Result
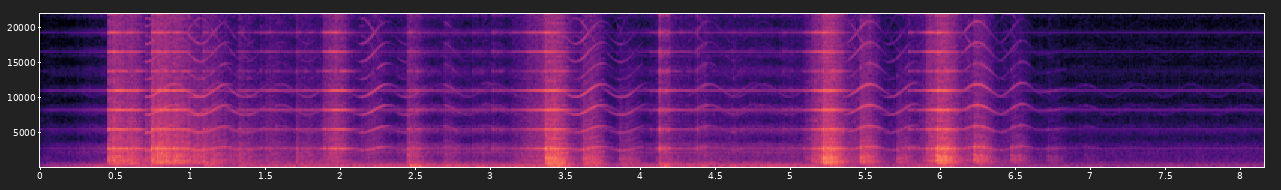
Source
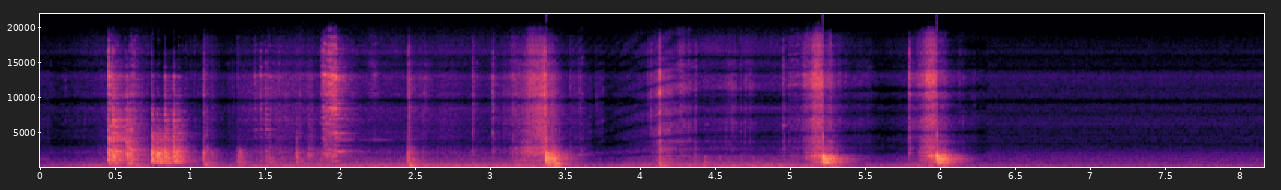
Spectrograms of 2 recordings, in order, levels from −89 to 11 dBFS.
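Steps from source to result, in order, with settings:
samples sorted by size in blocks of 16 samples
reverb whose tail is shaped and stops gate 80 ms flat, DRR −1 dB
feedback echo with a swinging delay time 246 ms, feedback 31%, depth 138 cents, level −10 dB
level −2.5 dB

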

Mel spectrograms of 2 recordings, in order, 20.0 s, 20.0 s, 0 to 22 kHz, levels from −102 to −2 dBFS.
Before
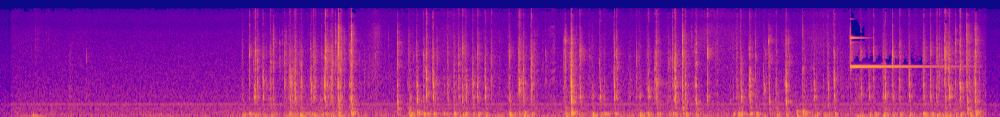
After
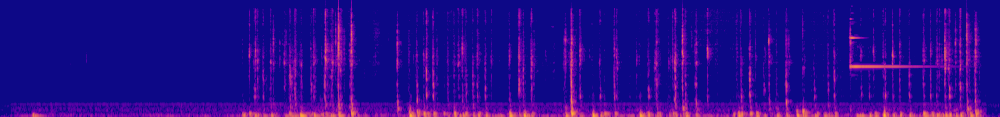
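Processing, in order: spectral dynamics exaggerated over time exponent 2
guitar amp tone stack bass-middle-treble 10-0-1
soft clipping −29.5 dBFS, distortion −21 dB
level +14.5 dB

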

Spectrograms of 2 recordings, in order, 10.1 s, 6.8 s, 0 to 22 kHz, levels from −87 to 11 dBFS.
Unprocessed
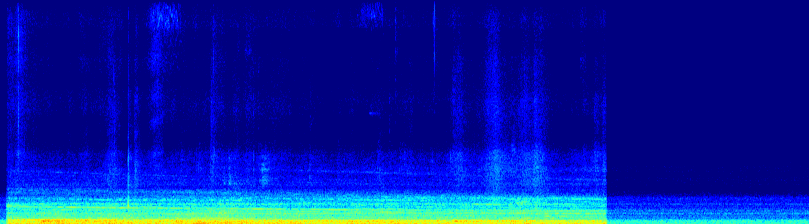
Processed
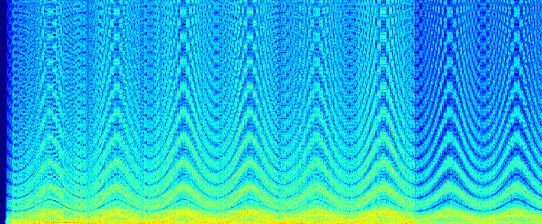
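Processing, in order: dynamic equaliser 1,000 Hz, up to −6 dB, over −52 dBFS, Q 6.4
automatic gain control gain up to 15 dB
low-pass filter 1,500 Hz 24 dB per octave
convolution reverb RT60 0.15 s, pre-delay 135 ms
frequency shifter −230 Hz
high-pass filter 460 Hz 12 dB per octave
time stretch by phase vocoder 0.67×
in parallel at +1.5 dB: brickwall limiter −12 dBFS, peak gain reduction 8 dB
on the sum: sample-and-hold swept by an LFO 26×, swing 60% 1.2 Hz
envelope flattener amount 50%
level −8 dB

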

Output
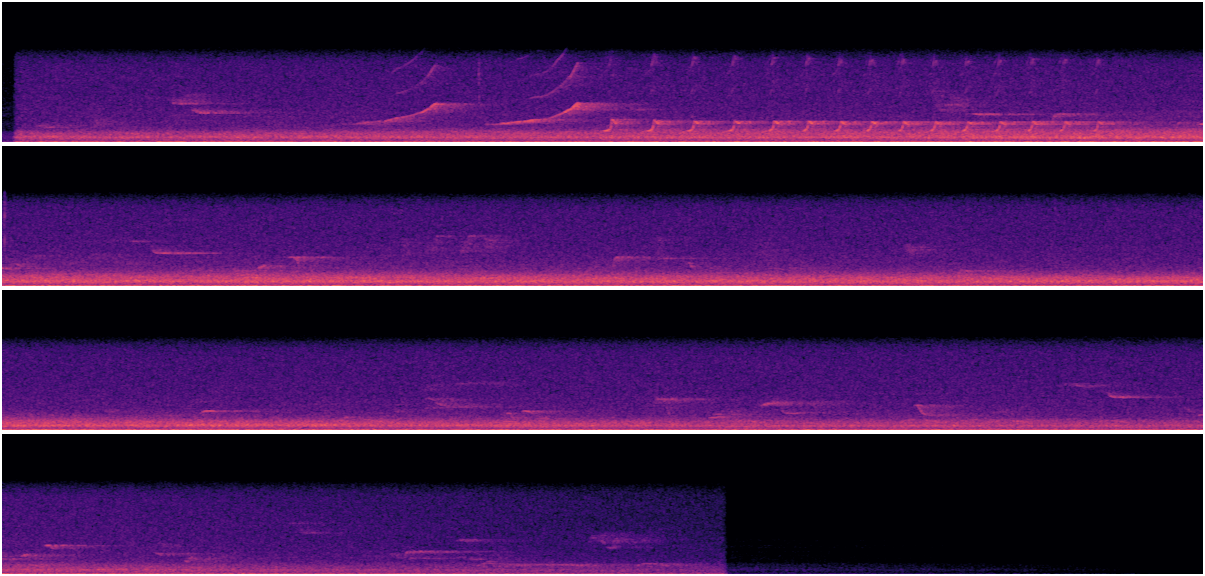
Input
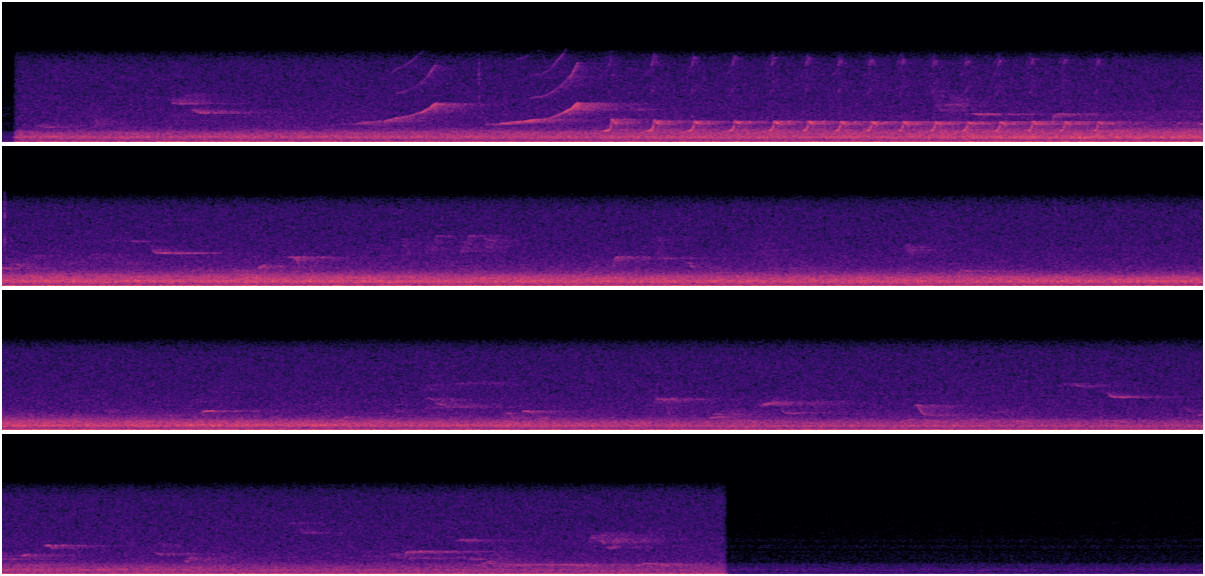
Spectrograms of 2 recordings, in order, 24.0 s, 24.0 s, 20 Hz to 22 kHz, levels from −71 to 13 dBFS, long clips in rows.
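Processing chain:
fade-out on the ending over 5.70 s
notch filter 370 Hz, Q 12
level +3 dB

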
